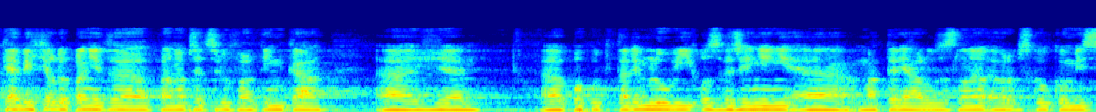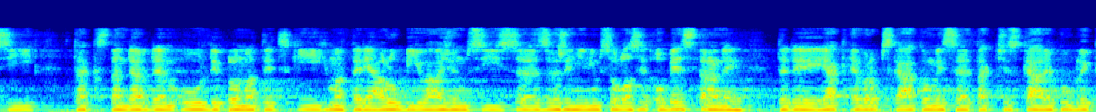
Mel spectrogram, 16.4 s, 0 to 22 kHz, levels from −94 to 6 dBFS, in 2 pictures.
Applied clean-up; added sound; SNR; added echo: none; none; none; reverberation time 0.1 s.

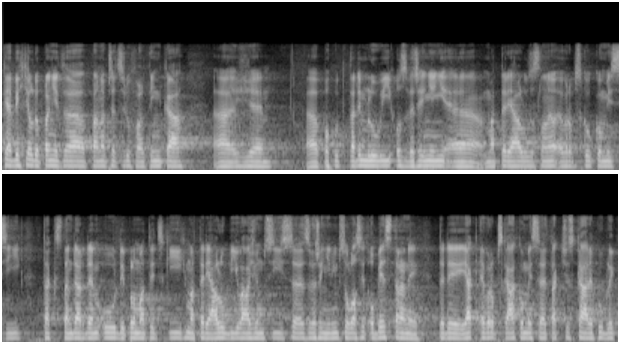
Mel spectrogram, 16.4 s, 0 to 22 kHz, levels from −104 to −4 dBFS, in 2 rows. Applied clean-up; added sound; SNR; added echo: none; none; none; none.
